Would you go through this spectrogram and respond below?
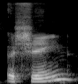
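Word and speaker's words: Oisin: It's Oshin. So it's Oshin. Like, it's not it's Ocean. – O- It's not ocean.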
